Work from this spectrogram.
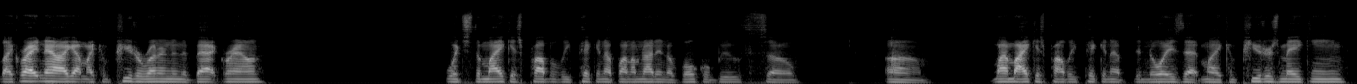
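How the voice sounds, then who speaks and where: Bright-voiced man explaining audio software. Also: mid-range voice, moderate pace. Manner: relaxed, rambling, many ums and restarts. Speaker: home recording tutor. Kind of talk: casual screen-recorded tutorial. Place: home room with computer running and an open door. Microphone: cheap microphone.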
